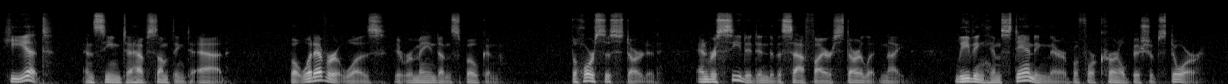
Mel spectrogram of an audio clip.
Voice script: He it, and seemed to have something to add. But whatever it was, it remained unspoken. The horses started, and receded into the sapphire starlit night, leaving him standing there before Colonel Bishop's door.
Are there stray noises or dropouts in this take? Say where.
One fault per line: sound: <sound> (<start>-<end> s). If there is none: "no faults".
no faults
